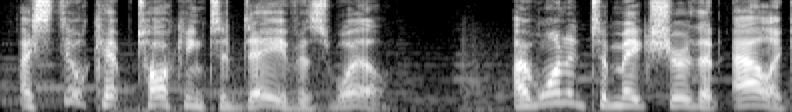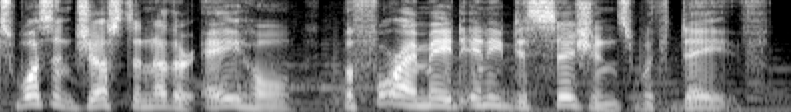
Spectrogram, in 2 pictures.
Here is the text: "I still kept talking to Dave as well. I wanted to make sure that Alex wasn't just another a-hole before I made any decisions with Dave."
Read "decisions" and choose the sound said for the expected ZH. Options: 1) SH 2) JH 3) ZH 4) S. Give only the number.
3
